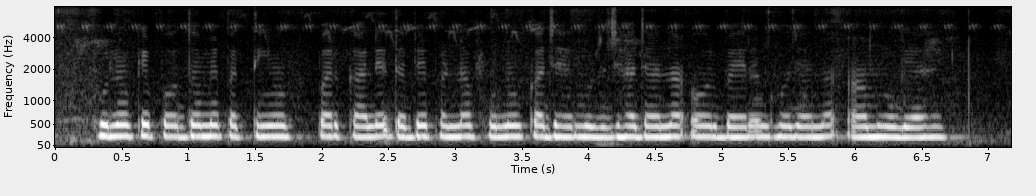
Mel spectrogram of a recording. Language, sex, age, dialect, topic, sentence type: Hindi, female, 25-30, Marwari Dhudhari, agriculture, statement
